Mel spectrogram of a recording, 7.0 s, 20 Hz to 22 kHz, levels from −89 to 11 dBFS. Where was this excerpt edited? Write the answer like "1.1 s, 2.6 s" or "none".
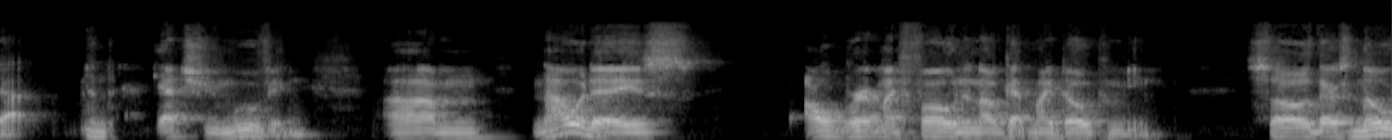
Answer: none

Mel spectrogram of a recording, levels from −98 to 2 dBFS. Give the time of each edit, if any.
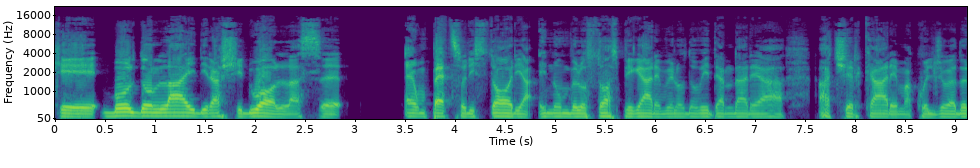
none

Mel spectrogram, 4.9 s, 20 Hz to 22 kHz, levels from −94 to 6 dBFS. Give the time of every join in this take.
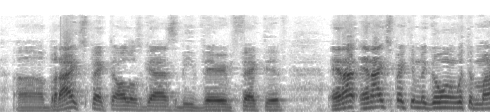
2.3 s

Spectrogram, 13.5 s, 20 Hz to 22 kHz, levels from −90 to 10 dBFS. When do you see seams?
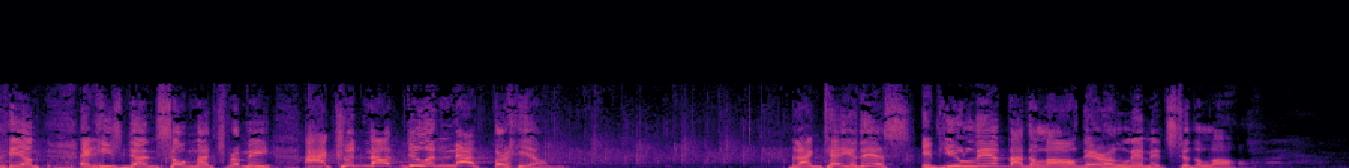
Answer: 9.1 s

